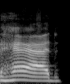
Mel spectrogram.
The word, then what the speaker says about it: had: Now, this word had, there's no H pronunciation.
